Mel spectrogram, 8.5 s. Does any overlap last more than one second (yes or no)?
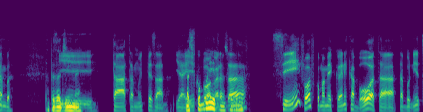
yes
